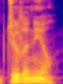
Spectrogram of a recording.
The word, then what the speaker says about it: Julenil: A stressed first syllable, a soft middle, and a clear final syllable.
